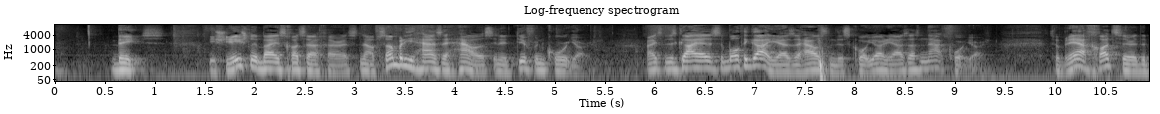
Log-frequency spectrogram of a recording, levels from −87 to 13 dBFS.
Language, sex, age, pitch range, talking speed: English, male, 30-49, 110-140 Hz, 185 wpm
